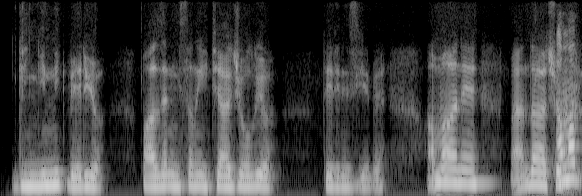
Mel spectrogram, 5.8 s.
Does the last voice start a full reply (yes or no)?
no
